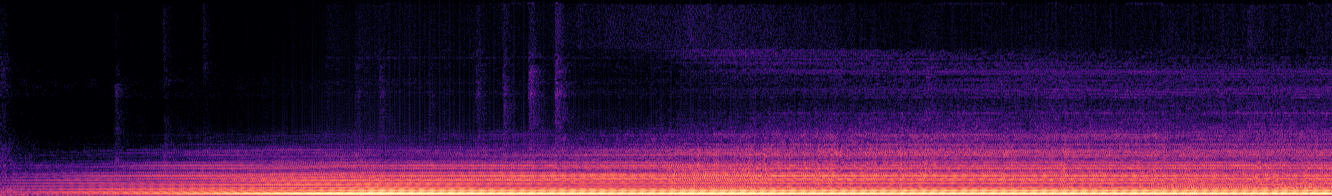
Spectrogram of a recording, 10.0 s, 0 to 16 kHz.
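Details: 1960s General Electric black-and-white TV, back off, warming up after a wire was stripped and reconnected: a loud, steady low hum with a strong howl that rises then holds; owner thinks the tube is fine and suspects an internal capacitor, unconfirmed.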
